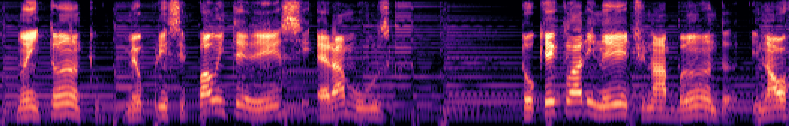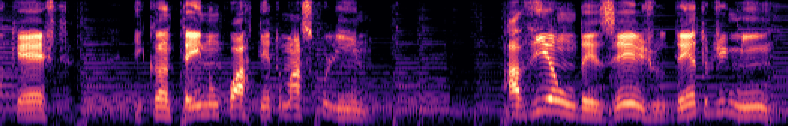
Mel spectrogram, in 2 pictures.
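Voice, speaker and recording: A man's voice: on the high side, lightly acted. An actor playing an earnest man recalling his youth in scripted radio drama narration.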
